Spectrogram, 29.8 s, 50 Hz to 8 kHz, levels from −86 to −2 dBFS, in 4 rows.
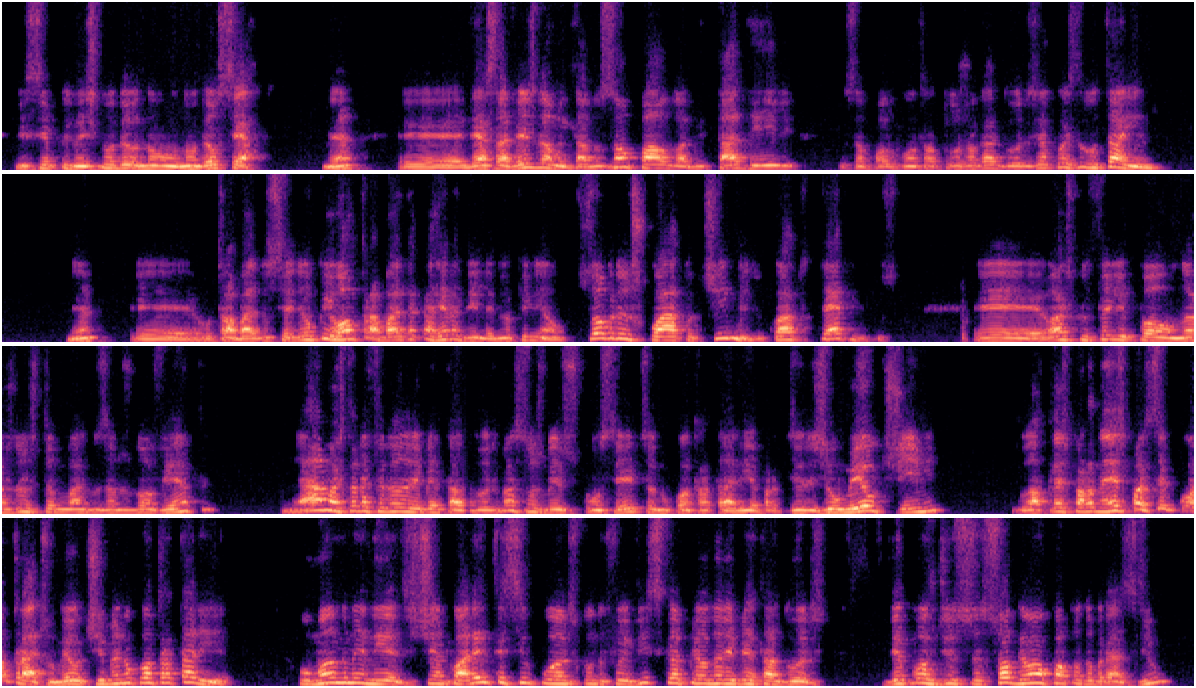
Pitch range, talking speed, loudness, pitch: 165-240 Hz, 240 wpm, -19 LUFS, 195 Hz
